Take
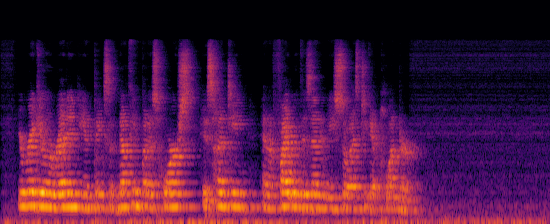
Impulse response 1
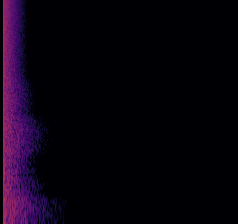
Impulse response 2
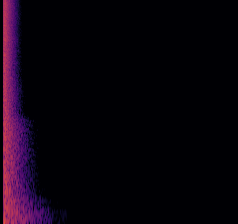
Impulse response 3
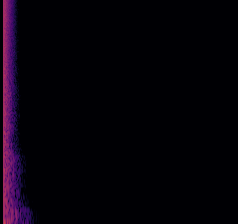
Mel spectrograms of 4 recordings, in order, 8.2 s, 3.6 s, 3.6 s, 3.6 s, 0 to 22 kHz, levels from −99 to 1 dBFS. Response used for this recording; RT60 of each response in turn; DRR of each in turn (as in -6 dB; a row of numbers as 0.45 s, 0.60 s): 2; 0.90 s, 0.60 s, 0.45 s; -3.5 dB, -9.5 dB, -2.0 dB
